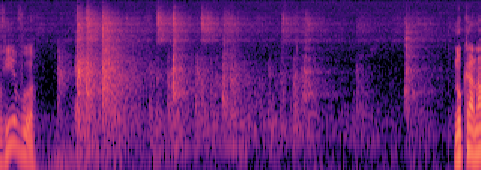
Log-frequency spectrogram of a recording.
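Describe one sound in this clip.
A paddle strikes a rattling ball sharply.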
